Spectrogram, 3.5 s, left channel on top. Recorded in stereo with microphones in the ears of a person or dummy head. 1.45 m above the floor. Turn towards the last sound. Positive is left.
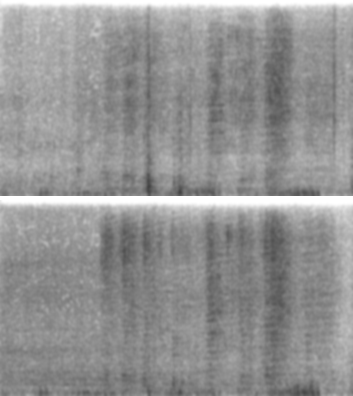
turn(degrees=-50)  # may be behind; listen again after turning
